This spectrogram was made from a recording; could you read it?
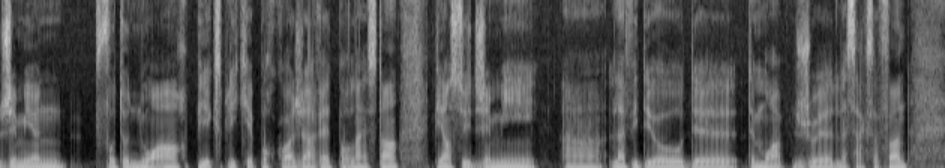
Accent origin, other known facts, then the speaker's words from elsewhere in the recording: Iran; Puis moi, je suis loin de l'Iran.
